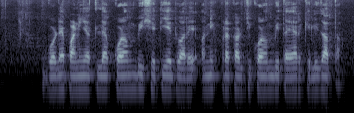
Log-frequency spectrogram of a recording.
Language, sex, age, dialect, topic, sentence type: Marathi, male, 18-24, Southern Konkan, agriculture, statement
